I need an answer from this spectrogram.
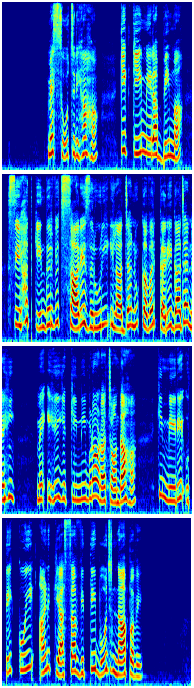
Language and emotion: Punjabi, fearful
